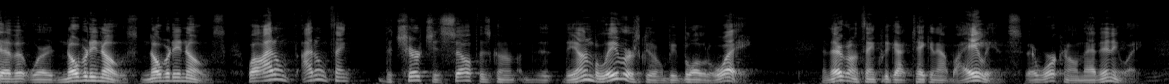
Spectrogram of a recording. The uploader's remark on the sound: Audio podcast from Grace Church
